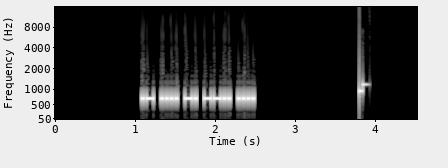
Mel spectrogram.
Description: Morse code, heard as a keyed tone, about 40 wpm, 700 Hz. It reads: AHNZH
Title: Code Groups - 5 Letters - 40wpm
